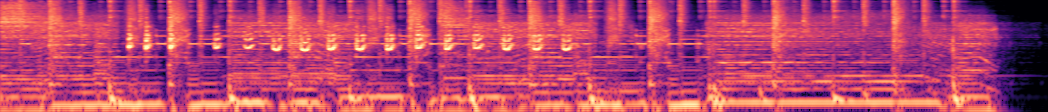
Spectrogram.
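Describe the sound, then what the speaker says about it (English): Rio wild turkey gobbler in Kansas gobbling loudly and close, a rapid rattling gobble repeated several times in the open evening air, with no talk. "Old Gobbler comes out with a couple hens."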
